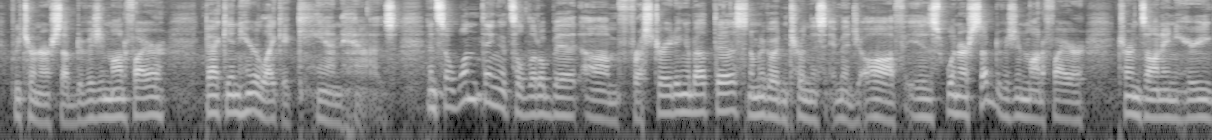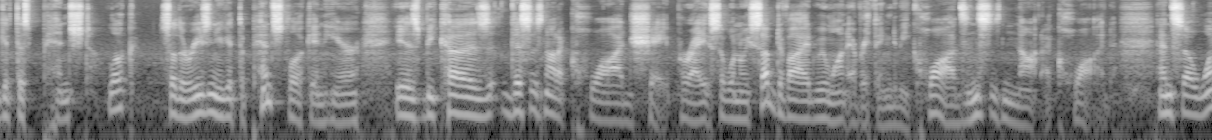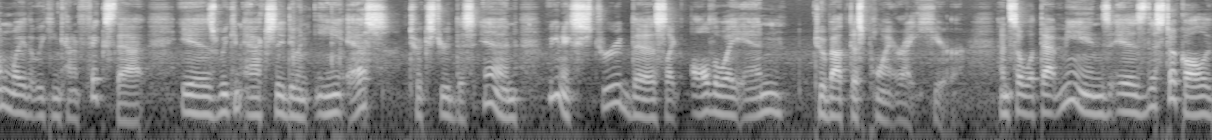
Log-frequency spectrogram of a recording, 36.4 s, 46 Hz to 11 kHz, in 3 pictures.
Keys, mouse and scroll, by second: 1.2 click, 2.1-2.4 scroll up 1, 2.6 middle click, 2.6-3.0 scroll up 1, 4.7 middle click, 4.7-5.1 scroll up 1, 7.1 click, 7.9 scroll down 4, 8.1-8.6 scroll up 4, 8.9 middle click, 10.2 click, 14.6 click, 15.7 click, 17.0 click, 23.9 click, 24.7 click, 27.1 e, 33.0-33.7 scroll up 3, 33.7-34.3 scroll up 1, 34.3 scroll down 2, 34.3-35.1 scroll down 5.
